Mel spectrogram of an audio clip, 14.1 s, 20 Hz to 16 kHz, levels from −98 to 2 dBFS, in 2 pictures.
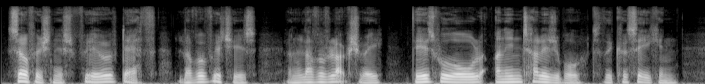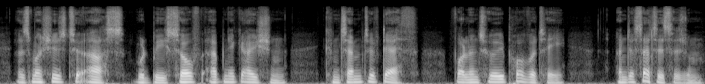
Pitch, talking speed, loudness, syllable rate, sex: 110 Hz, 145 wpm, -19 LUFS, 5.2 syllables/s, male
